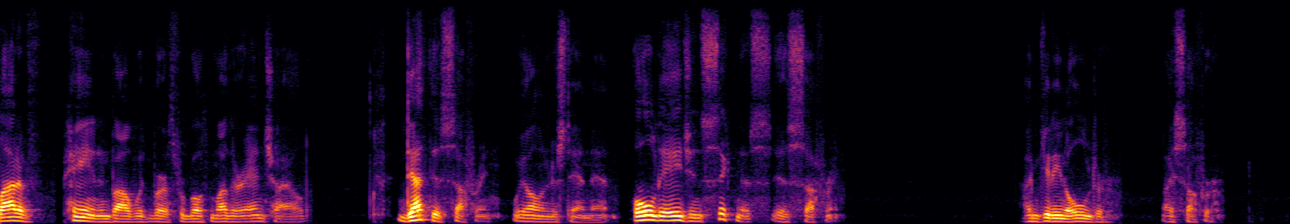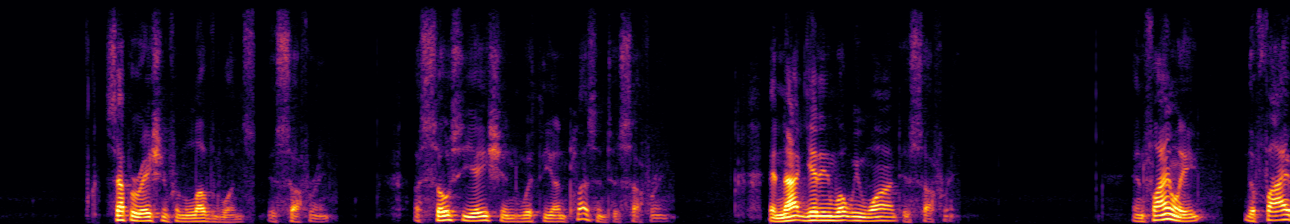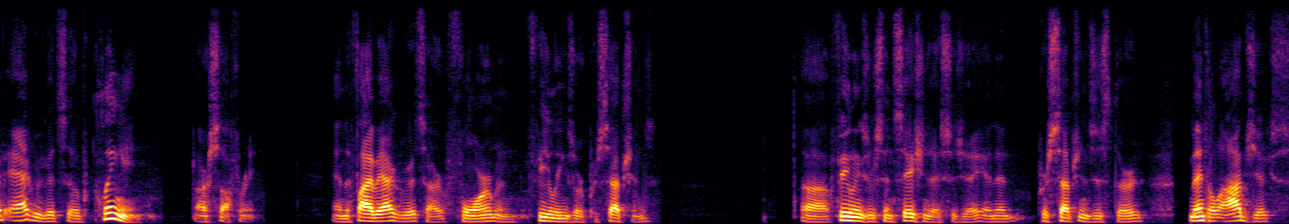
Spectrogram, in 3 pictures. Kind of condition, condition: setting, large echoing room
